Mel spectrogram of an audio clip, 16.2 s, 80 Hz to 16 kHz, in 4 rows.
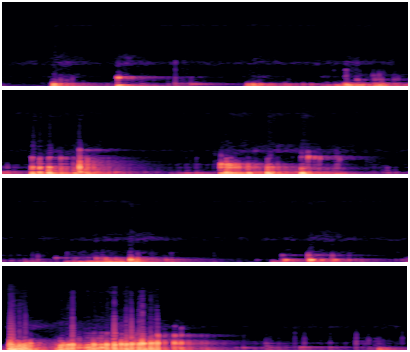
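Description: Low gurgling, rumbling bursts come and go over about 16 seconds, typical stomach growling from gas and fluid moving through the gut.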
